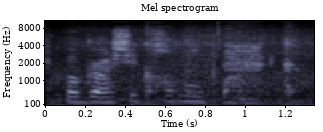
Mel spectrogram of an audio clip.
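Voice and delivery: normal talking voice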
